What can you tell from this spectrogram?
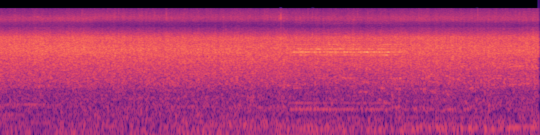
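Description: Loud, steady hiss of heavy rain with floodwater rushing along a street. A faint steady tone sounds for a second or two about halfway through.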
